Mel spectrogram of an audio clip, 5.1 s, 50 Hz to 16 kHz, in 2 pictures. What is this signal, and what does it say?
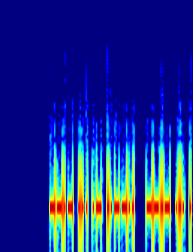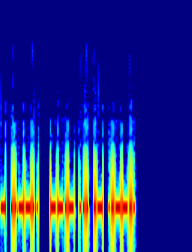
Morse code, heard as a keyed tone, about 48 wpm, 700 Hz. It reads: QSA? QSA? QSA?
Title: Q-Codes Repeated 3x 50wpm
